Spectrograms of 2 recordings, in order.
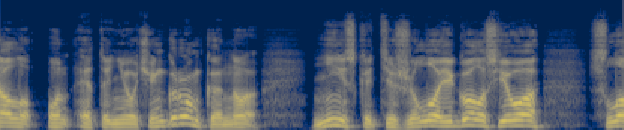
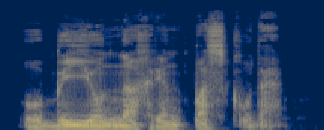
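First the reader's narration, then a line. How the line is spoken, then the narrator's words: Angry hiss. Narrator (Russian): прошипел держащий повод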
